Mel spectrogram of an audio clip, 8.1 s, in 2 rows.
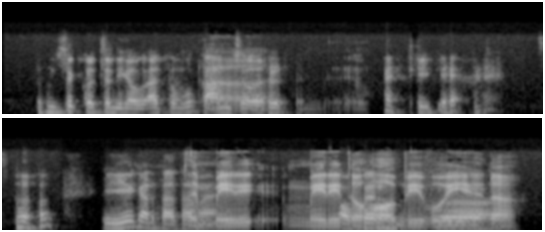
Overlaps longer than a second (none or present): none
